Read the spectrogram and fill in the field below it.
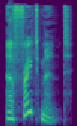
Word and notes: affreightment: English; British English

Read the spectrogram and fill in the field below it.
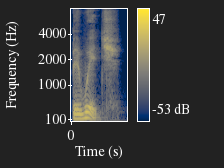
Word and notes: bewitch: British English

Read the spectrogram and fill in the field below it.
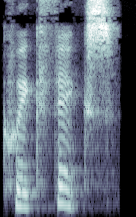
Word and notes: quick fix: American English

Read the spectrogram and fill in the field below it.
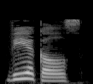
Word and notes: vehicles: British English

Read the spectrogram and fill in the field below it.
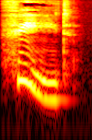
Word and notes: feed: British English

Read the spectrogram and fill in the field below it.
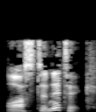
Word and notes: austenitic: British English

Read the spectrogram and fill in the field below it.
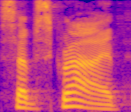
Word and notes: subscribe: American English

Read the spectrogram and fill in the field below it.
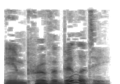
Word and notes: improvability: British English

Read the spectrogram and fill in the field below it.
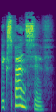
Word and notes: expansive: British English

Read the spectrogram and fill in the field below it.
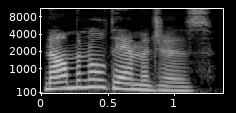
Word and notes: nominal damages: American English

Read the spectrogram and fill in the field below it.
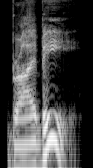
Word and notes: bribee: British English

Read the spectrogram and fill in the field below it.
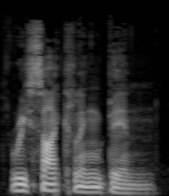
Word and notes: recycling bin: British English

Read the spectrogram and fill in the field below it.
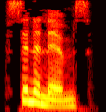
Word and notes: synonyms: British English

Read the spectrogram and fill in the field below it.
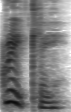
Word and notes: greatly: British English

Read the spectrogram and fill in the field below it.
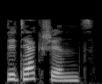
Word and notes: detections: British English

